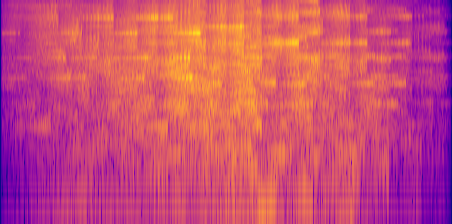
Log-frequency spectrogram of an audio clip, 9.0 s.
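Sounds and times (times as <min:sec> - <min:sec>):
sci-fi intergalactic space transmission: 0:00.7 - 0:08.9.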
